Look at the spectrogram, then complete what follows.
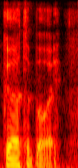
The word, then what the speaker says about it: Göteborg: Swedish city of Gothenburg it's actually IFK Goethe boy or boy but we're not gonna try and pronounce that every single time because it is quite difficult I do speak basic Swedish so I can assure you that is quite similar to how it's actually supposed to be pronounced I don't speak that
